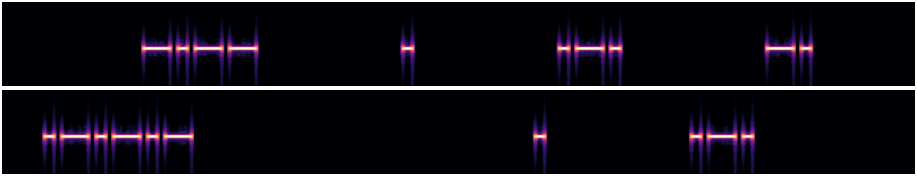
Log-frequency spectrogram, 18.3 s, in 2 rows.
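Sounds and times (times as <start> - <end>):
CW Morse code beeps: 1.4 - 2.6, 5.6 - 6.2, 7.7 - 8.1, 9.6 - 11.0, 16.0 - 16.7.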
